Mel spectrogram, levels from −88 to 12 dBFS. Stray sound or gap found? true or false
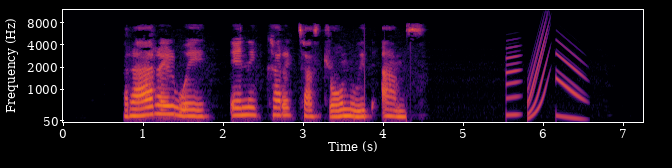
true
